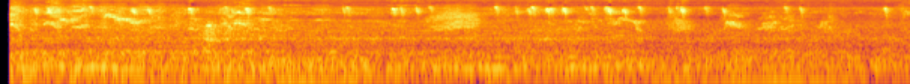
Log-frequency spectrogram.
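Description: Birds chirping: many short, high chirps in quick succession, mixed with a few falling call notes, over a low steady background rumble.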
